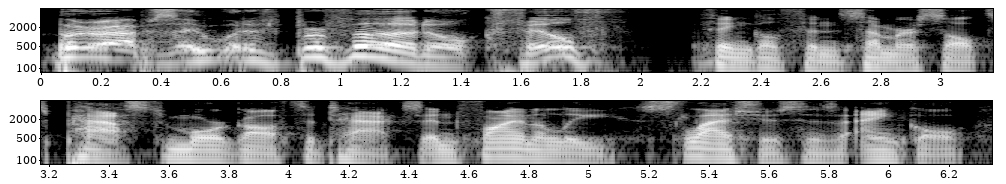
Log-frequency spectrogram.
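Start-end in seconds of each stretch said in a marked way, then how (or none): 0.0-2.0 high, strained character voice; weak dying voice. Acted. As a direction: force it out as a wounded warrior. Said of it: "like, is weakly saying".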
